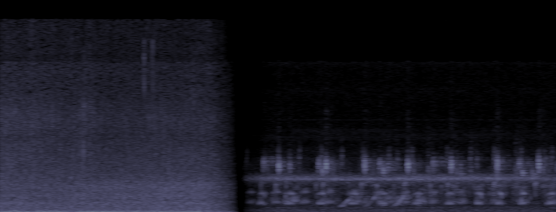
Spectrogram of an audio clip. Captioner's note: crickets chirping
